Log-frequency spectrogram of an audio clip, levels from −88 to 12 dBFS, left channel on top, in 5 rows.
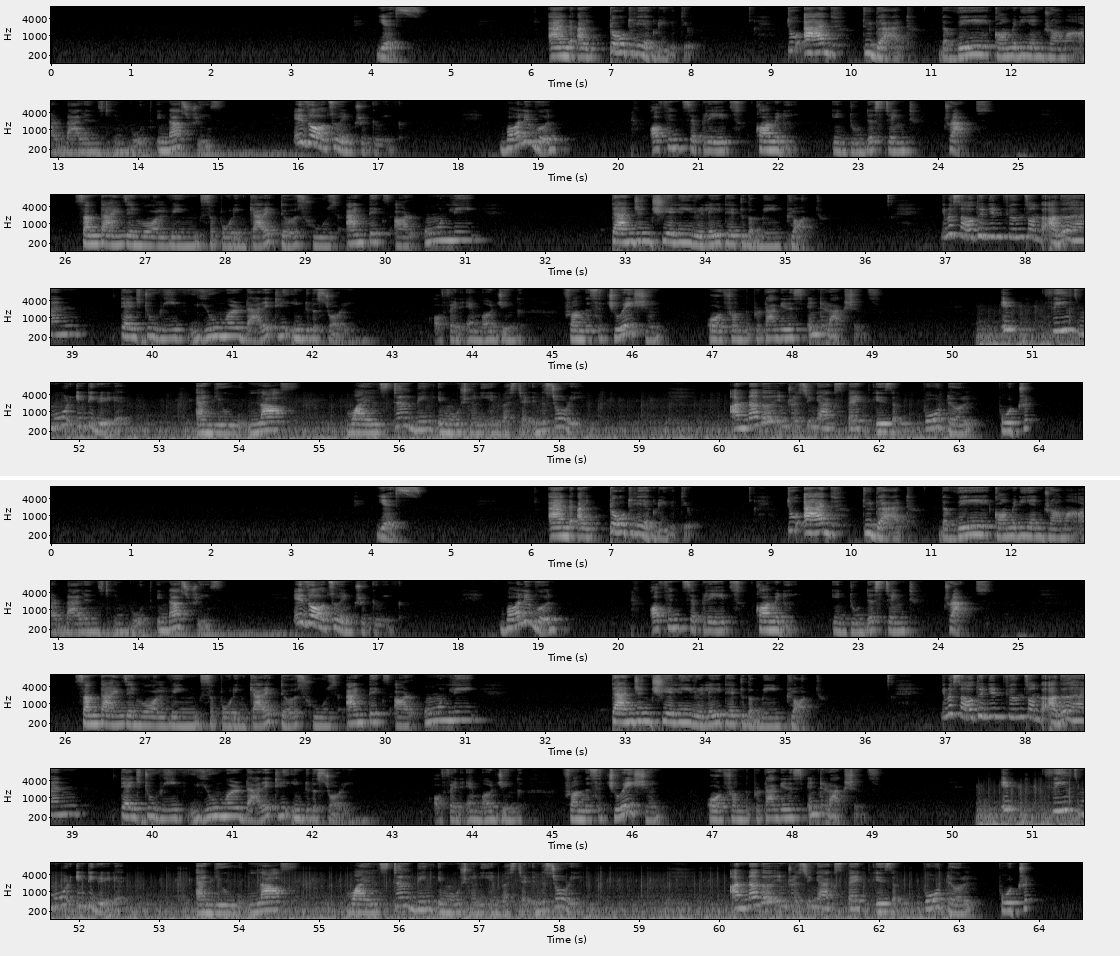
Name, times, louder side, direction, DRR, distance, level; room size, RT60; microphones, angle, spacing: voice 1, 4.1-4.6 6.2-8.1 9.2-10.8 11.1-17.2 18.5-19.4 20.4-22.2 22.7-23.7 24.1-24.6 26.2-31.2 32.8-35.3 36.4-36.6 37.0-39.1 39.6-42.7 43.5-44.6 45.2-46.4 46.9-49.1 50.6-52.6 53.5-54.7 55.3-58.3 59.4-59.6 60.1-63.2 63.5-63.9, right 1 dB, 10° right, 0.6 m, -36 dB
sound 1, 50.3-62.9, right 2 dB, 80° right, 0.8 m, -40 dB
5.0 x 4.2 x 5.0 m
head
